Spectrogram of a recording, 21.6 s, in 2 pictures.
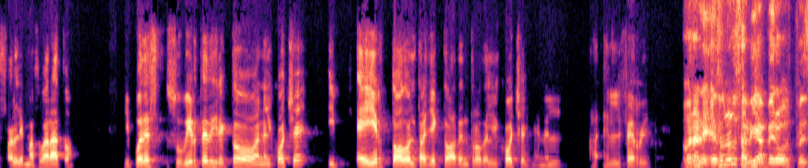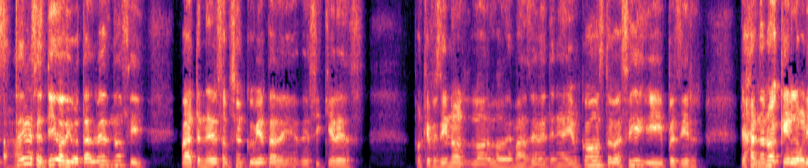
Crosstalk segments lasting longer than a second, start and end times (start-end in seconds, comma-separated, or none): none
